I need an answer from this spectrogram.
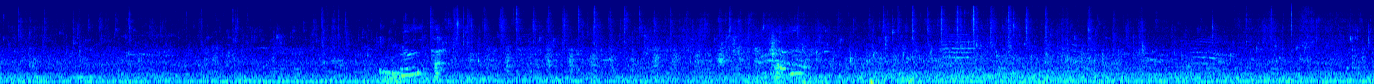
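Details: Mako the dog whimpering weirdly while neighbours make noises: two short, curving whines that rise then fall, about six seconds apart, over a steady low hum with faint clicks.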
